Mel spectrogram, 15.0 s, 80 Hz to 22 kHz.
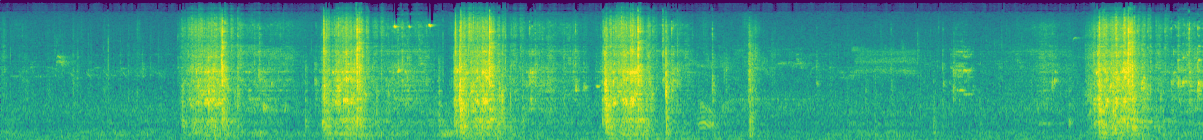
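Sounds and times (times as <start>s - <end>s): engine turning over: 2.2s - 9.6s, 12.9s - 15.0s
lawnmower recoil starter pulls: 2.2s - 9.6s, 12.9s - 15.0s.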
